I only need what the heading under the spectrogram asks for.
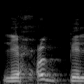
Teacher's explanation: Make sure you pronounce the ha from the middle of the throat.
